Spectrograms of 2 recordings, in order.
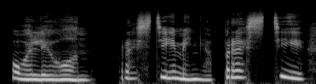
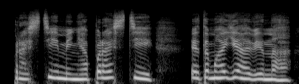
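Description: First: High, breath-held begging, only half whispered; anguished whispering plea. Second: High, frightened pleading; distraught outburst. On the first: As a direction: plead helplessly, watching him suffer. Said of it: "шептала я". (страдальческая мольба, почти шёпотом) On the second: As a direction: burst out begging forgiveness. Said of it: "вспыхнула я". (испуганная мольба высоким голосом) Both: A narrator's reading.

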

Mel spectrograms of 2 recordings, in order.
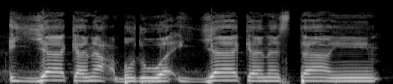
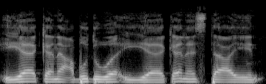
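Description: First: "إياك" with the doubled ياء held clearly, very slow; careful tajweed reading of "إياك نعبد وإياك نستعين"; correct shadda recitation. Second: "إياك" with its doubled ya slurred into one, slow; slow imitation of a common mistake; quoted wrong recitation. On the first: Shown as a demonstration. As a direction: stress the shadda in "إياك", very slowly. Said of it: "ويظهر الهمزة كده أهو". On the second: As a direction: mimic people merging the ياء in "إياك". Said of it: "بتقابل ناس كتير يقول".

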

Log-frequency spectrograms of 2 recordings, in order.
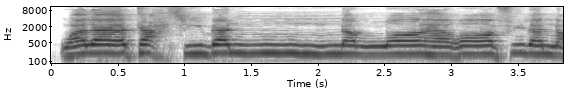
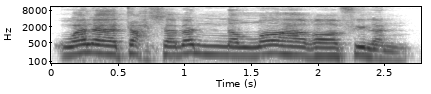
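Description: First: تحسبن chanted slowly with the sin broken, tahsibanna; slow tajweed chant of تحسبن as tahsibanna; Quranic recitation. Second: Said in the usual way. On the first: Shown as a demonstration. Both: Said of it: "قرأ بكسر السين في الموضعين".

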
